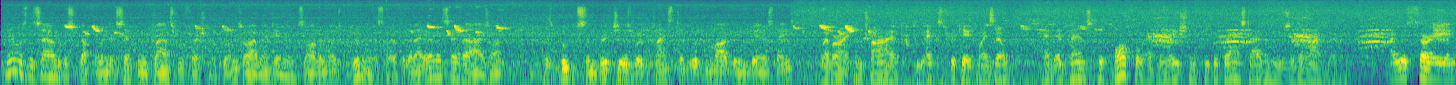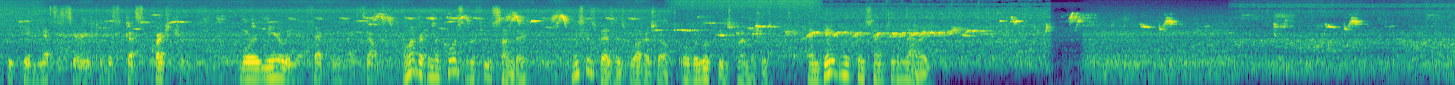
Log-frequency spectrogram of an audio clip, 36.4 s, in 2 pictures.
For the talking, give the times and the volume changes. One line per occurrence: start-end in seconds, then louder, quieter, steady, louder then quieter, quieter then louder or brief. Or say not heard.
0.0-29.9 steady.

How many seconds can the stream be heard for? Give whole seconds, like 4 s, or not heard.
36 s.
